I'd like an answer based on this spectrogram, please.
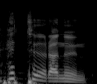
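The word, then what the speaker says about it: ח: 오늘 본문은 히브리어로 헤트라는 알파벳이고 우리 발음으로 치면 히읗에 해당하는 단어인데, 글자인데 그 히읗으로 시작하는 8행시입니다.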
